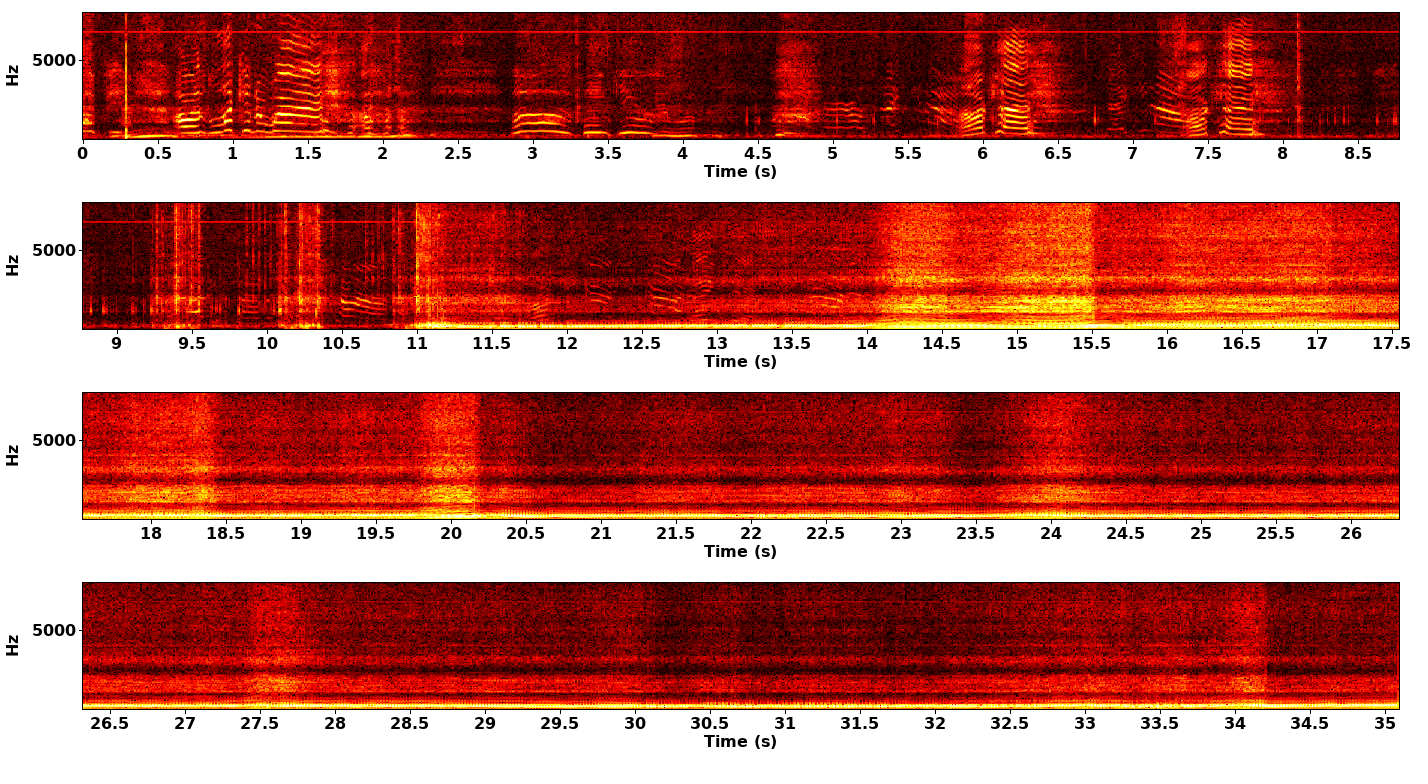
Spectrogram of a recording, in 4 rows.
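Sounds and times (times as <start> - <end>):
dirt bike engine revving: 9.1 - 35.0.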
